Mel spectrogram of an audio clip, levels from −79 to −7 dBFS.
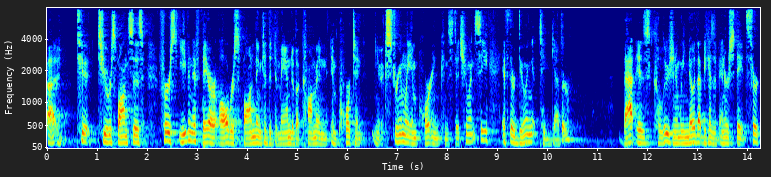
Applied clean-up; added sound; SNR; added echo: none; none; none; none.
